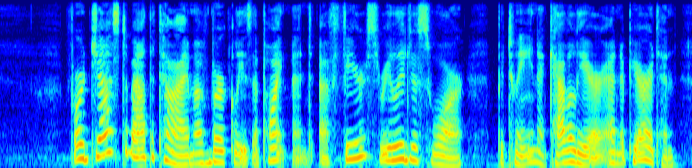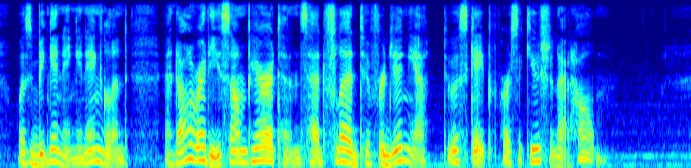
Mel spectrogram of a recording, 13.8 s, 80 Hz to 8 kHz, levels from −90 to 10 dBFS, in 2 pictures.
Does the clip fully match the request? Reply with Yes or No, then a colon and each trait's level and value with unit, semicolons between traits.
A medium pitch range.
No: wide, 6.2 semitones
